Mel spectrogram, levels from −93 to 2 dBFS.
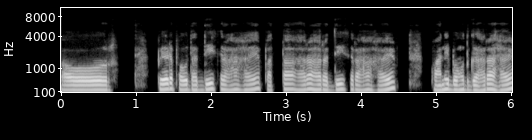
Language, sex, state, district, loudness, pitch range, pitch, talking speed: Hindi, male, Chhattisgarh, Balrampur, -19 LUFS, 145-160 Hz, 150 Hz, 160 wpm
